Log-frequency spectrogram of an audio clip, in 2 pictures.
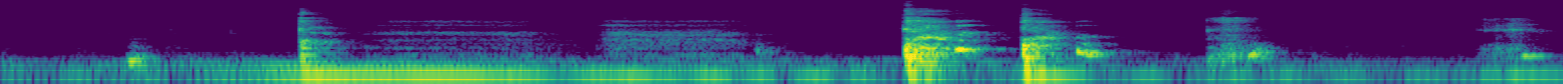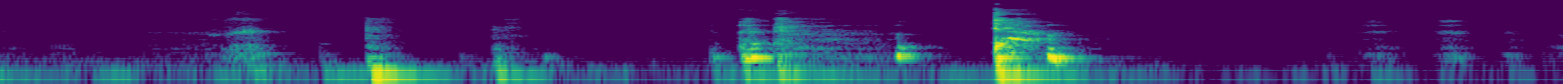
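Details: Person in extreme pain who vomited several times: strained breathing, then about a dozen harsh coughs in irregular bursts with retching sounds, amid low room rumble.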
